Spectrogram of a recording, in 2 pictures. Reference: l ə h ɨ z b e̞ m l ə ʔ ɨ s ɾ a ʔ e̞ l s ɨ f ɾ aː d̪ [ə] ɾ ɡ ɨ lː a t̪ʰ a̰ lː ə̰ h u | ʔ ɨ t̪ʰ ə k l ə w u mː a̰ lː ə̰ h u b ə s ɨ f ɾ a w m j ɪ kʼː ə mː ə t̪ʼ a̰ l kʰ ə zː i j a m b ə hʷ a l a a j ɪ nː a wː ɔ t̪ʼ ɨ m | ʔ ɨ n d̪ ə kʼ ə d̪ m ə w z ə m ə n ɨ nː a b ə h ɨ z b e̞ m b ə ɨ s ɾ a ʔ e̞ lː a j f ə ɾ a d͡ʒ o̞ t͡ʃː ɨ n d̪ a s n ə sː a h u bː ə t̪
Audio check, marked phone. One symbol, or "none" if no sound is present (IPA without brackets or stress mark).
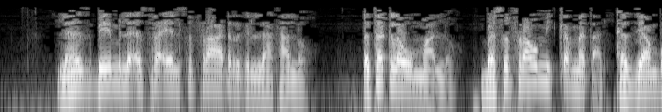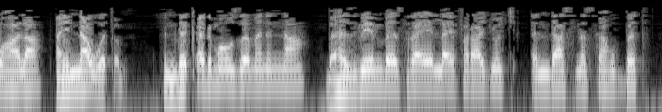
ə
